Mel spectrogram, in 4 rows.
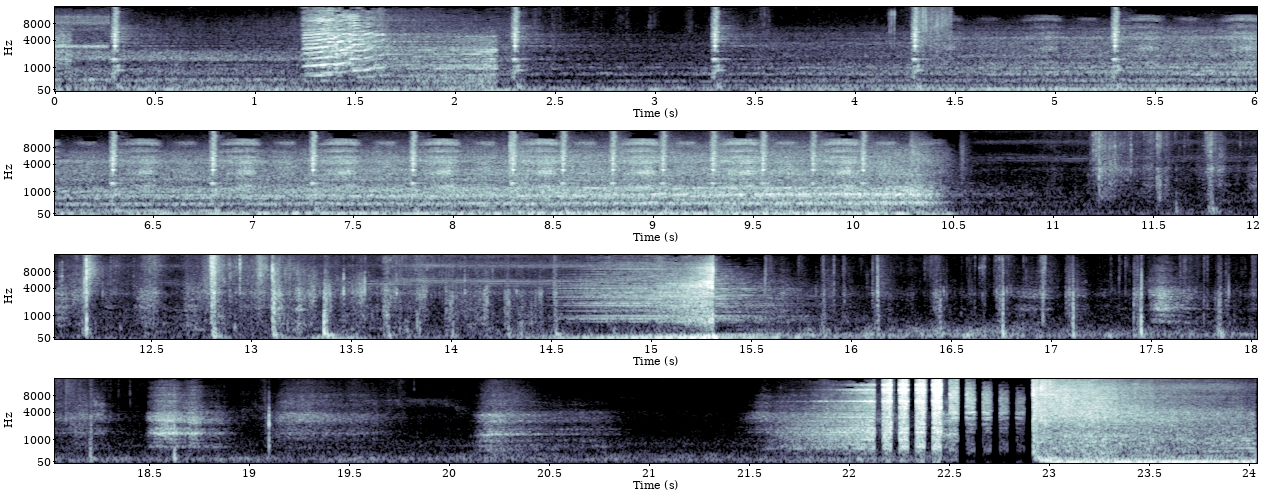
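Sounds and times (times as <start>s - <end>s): low drone: 0.0s - 10.8s, 14.6s - 16.4s
sharp ticks: 2.2s - 2.6s, 3.2s - 4.6s, 5.3s - 5.6s, 6.2s - 10.6s
knocks and clicks: 3.2s - 3.6s, 4.2s - 4.6s, 6.3s - 10.5s.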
